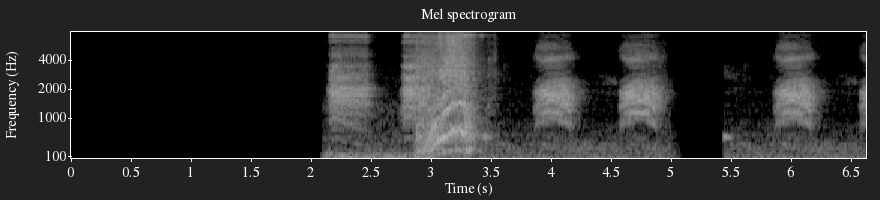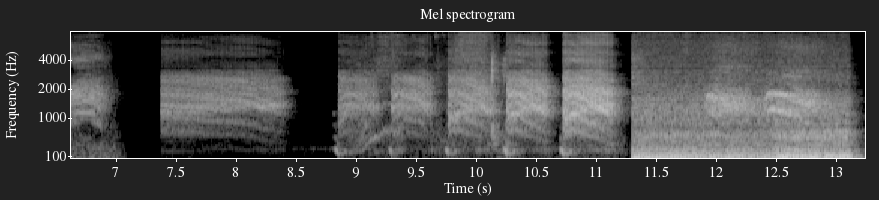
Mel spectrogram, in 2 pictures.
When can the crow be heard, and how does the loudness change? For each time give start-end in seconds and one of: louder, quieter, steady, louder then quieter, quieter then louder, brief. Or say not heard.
2.1-13.2 louder.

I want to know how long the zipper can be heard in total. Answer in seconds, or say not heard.
2 s.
